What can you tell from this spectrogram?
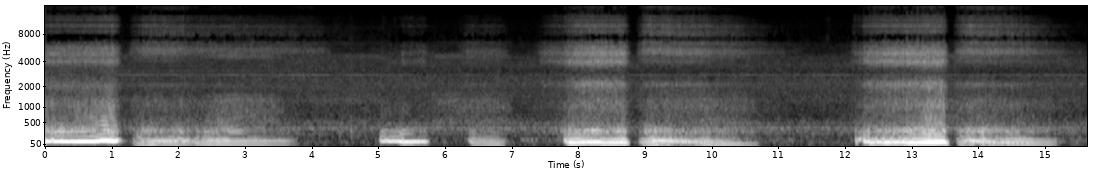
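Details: Great Pyrenees dog snoring while asleep: deep, loud rumbling snores, each followed by a softer breath, in slow repeating cycles.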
